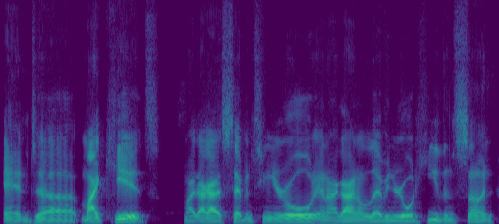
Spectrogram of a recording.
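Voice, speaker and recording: A middle-aged man, a YouTube reactor and coach appearing as a podcast guest, tells animated stories in a casual, joking and profane way. His voice is on the low side with a clean tone, and he talks a little fast. The recording is dry, with clean studio sound.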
